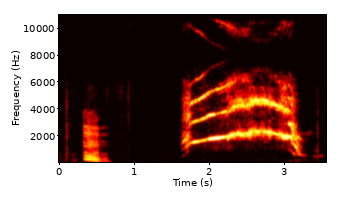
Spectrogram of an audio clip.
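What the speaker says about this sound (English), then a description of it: "Stop screaming like that." A person screams in a Call of Duty: Black Ops III session: a short, falling shriek, then after a pause a longer, loud, shrill sustained scream lasting over a second before cutting off.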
